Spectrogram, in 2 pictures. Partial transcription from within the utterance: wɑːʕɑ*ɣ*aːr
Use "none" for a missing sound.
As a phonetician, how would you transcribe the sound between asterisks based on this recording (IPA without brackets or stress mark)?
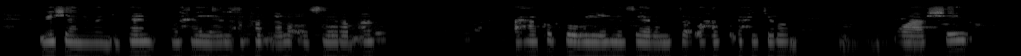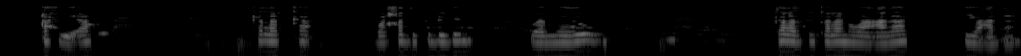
ð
